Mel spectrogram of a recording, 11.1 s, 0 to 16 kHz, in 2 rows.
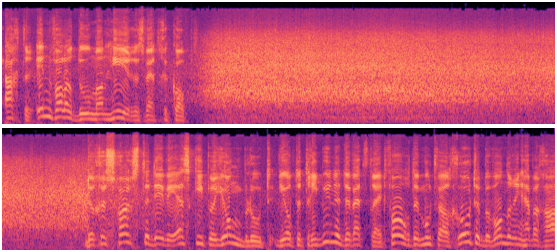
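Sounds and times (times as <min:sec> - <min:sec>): stadium crowd cheering: 0:02.0 - 0:07.8.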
